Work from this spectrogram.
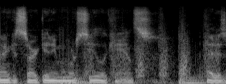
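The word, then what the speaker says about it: coelacanth: Cuz then I can start getting more celacants. That is how you pronounce it, by the way. I used to call it koacanth cuz that's kind of how it's spelled.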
